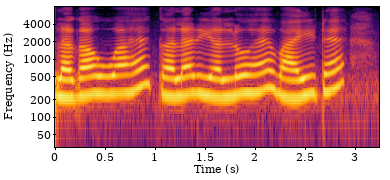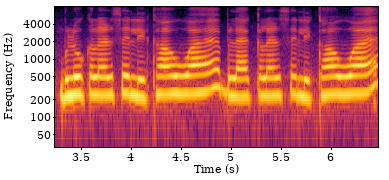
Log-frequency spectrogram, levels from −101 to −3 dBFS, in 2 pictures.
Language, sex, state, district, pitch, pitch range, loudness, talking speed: Hindi, female, Punjab, Fazilka, 250 Hz, 235-260 Hz, -14 LUFS, 185 wpm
